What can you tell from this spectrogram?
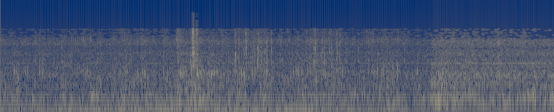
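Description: Steady rumble of a car's engine and road noise heard from inside the cabin through a dashcam microphone, with a single short click about two and a half seconds in.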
